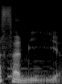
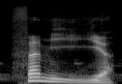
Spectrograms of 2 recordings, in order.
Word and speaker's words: famille: Alors, voyons le vocabulaire de la famille en français. Alors, déjà, on commence avec la prononciation.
